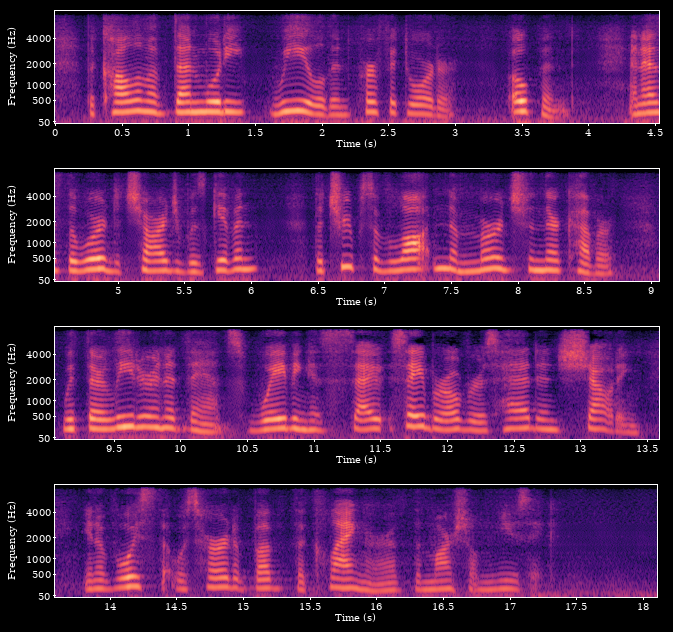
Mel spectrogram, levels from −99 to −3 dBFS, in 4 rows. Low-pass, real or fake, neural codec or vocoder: 7.2 kHz; fake; codec, 24 kHz, 0.5 kbps, DualCodec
